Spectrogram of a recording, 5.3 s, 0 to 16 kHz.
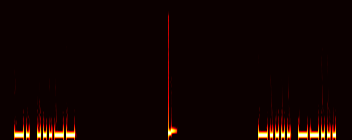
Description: Morse code, heard as a keyed tone, about 28 wpm, 700 Hz. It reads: N3 67
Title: Common Cut Numbers - 2-Digit 28wpm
